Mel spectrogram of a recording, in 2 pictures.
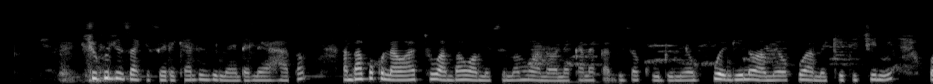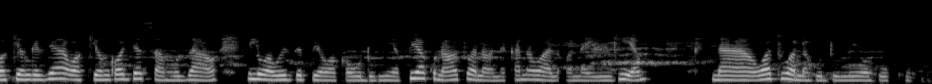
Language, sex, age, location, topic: Swahili, male, 18-24, Nakuru, government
